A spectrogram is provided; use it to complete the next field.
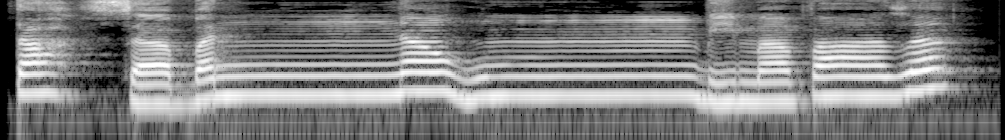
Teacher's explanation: أَن يُحْمَدُوا تَحْسَبَنَّهُمْ بِمَفَازَةٍ اخفاء شفوی۔ ادا کرنے کا طریقہ میم ساکن کی آواز کو تھوڑی دیر ناک میں چھپا کر غنہ کرنا ہے۔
